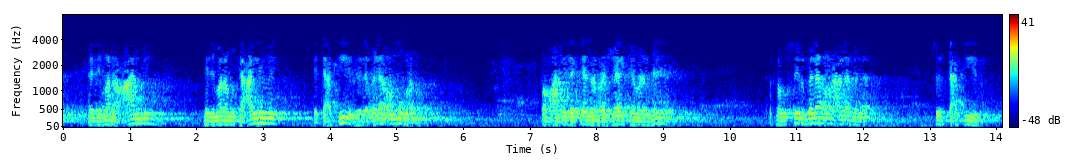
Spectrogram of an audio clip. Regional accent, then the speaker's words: Lebanon; طيب نحن من لبنان اللي دارسين بهيك مدارس وعايشين بأجواء الألبسي والإعلانات السخيفة

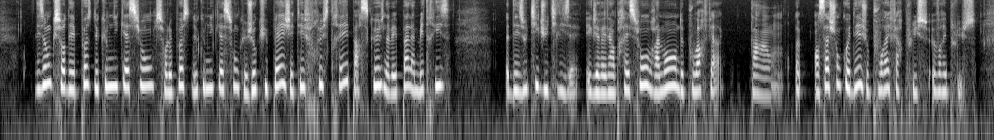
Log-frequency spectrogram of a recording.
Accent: Rennes, Brittany, France; je suis née à Rennes, où j'ai passé une grande partie de mon enfance et de ma jeunesse jusqu'à mes 20 ans.

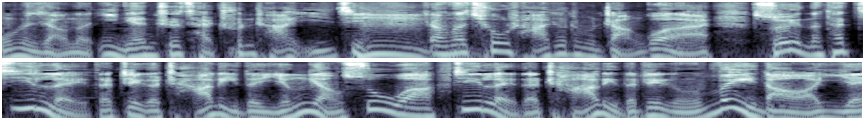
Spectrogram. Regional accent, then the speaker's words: Beijing, China; accent: Beijing; 这是一个咱们北京话叫捡漏的机会

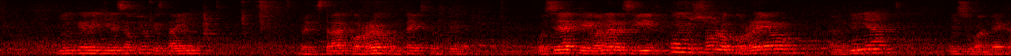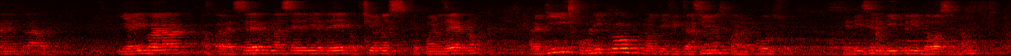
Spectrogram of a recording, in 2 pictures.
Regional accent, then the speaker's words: Baja California, Mexico; now in Mexico City, Mexico; ya este año voy a tener 11 años en esta ciudad. No, no soy chilango porque no hablo como chilango y no soy ya cachanilla, porque ya tampoco casi hablo como cachanilla.

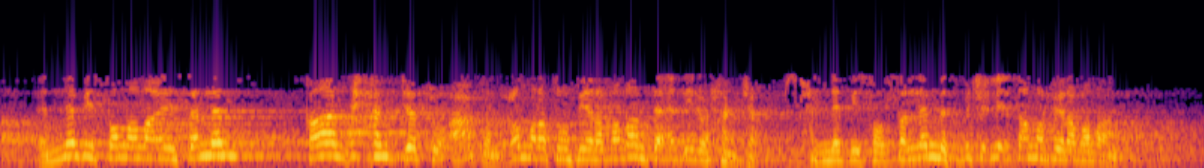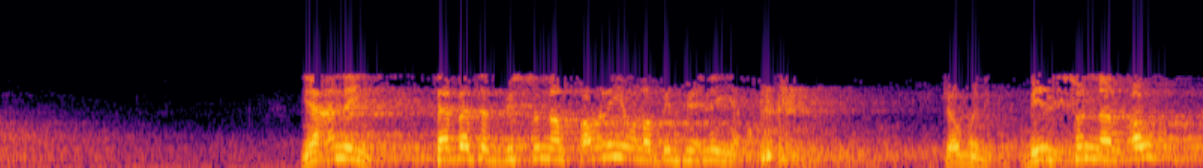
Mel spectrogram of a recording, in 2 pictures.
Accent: Algeria; هو يسكن في مكه وانا نسكن في الجزائر

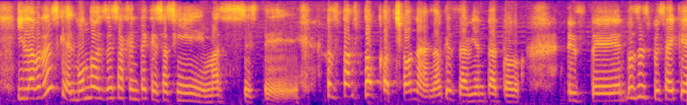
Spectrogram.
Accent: Ciudad Satélite, State of Mexico, Mexico; yo soy mexiquense, entonces, de satélite. Pero yo quiero mucho el Estado de México.

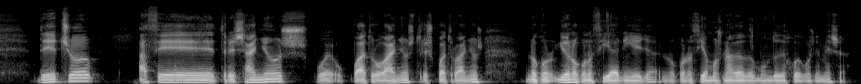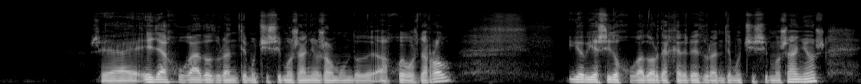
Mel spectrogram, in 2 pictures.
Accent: Roquetas, Catalonia, Spain; No, nosotros somos de Tortosa, bueno, de Roquetas. Ah. Cerca del Delta del Ebro.

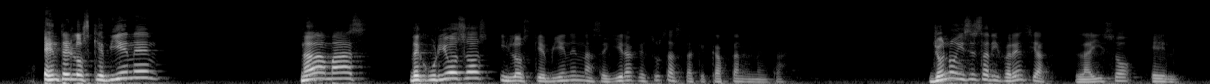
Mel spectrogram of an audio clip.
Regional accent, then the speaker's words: Guadalajara, Jalisco, Mexico; yo crecí en Guadalajara, yo soy mexicano y crecí católico. Guadalajara es una gran ciudad, millones de habitantes.

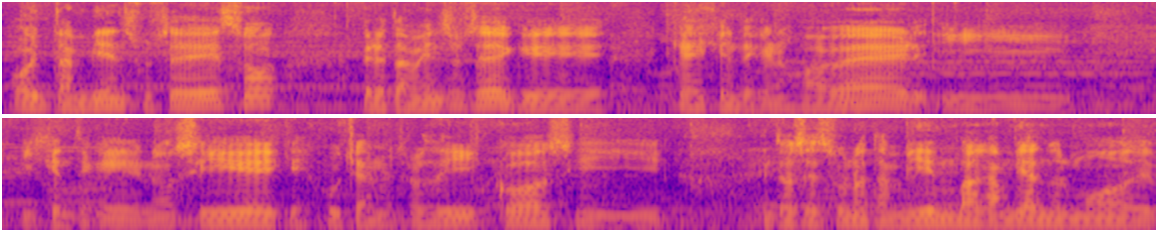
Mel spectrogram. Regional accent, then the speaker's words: Salto, Buenos Aires Province, Argentina; born there; now in La Plata, Argentina; Yo soy nacido en Salto

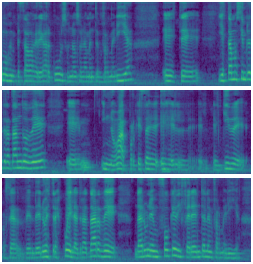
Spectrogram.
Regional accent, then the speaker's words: Tupambaé, Cerro Largo, Uruguay; also born or lived in Montevideo; Pero volví en el 2013. O sea que viví muchos años en Montevideo. Y decidí volver acá a mi pueblo, a mi departamento en realidad, pues yo soy de Tupambaé, no soy de acá de Melo.

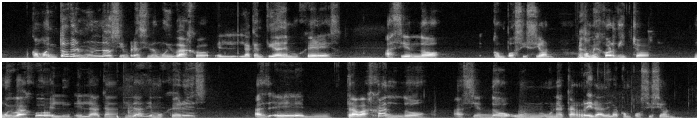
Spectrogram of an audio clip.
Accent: Mendoza, Argentina; moved away; porque me fui muy joven. Yo nací, crecí, estudié en Mendoza. No pasé por Buenos Aires a hacer estudios o carrera.

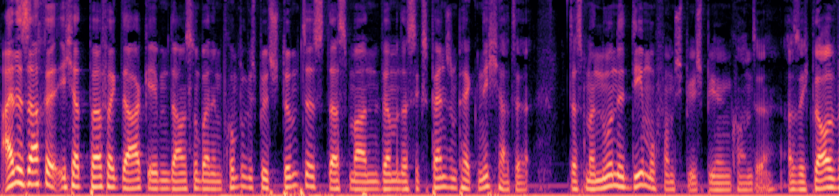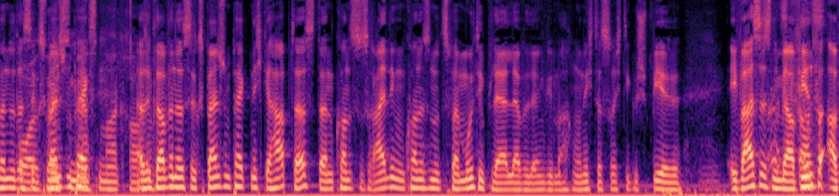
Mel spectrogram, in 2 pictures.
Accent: Greece; Ich bin Grieche, was soll ich sagen?

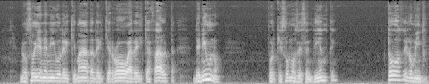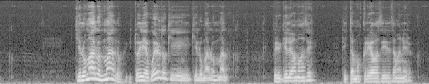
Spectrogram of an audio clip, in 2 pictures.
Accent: Quemchúes Bajo, Chile; de la localidad de Quemchúes Bajo. Uh-huh. … Mi padre, de descendencia italiana

